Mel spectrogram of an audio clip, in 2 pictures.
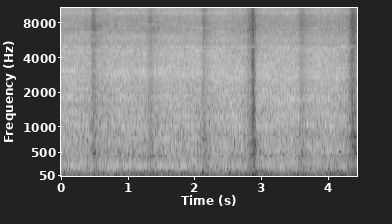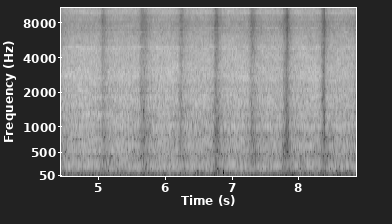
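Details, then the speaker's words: Rough grinding a 20-inch telescope mirror with number ten abrasive: slow back-and-forth rasping strokes soften from a harsh grind into a dull murmur as the abrasive wears to a smaller grain and stops cutting the glass, so it needs replacing. "as I proceed you're going to hear the sound softened very quickly so you don't hear that harsh grinding sound it disappears into a soft sort of murmur at that point the abrasive is really not much use anymore because it's worn down into a much smaller grain size and so it doesn't cut the glass effectively"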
